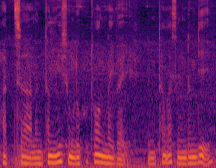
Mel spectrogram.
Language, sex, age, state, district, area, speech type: Bodo, male, 18-30, Assam, Baksa, rural, spontaneous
